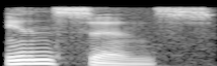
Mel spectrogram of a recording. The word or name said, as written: incense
